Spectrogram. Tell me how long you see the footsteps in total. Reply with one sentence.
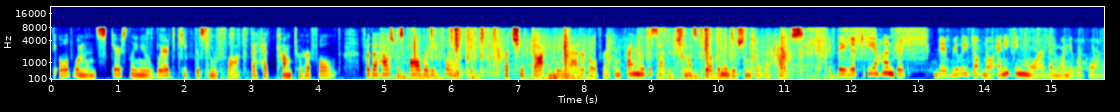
You can hear the footsteps for 7 seconds altogether.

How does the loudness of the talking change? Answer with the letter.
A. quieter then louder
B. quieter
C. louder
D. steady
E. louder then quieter
D.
